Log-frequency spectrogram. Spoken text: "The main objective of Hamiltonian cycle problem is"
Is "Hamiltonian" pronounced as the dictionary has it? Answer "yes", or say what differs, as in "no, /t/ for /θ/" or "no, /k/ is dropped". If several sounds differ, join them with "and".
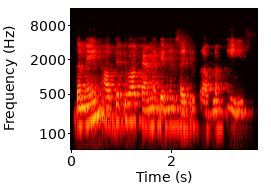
no, /l/ is dropped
